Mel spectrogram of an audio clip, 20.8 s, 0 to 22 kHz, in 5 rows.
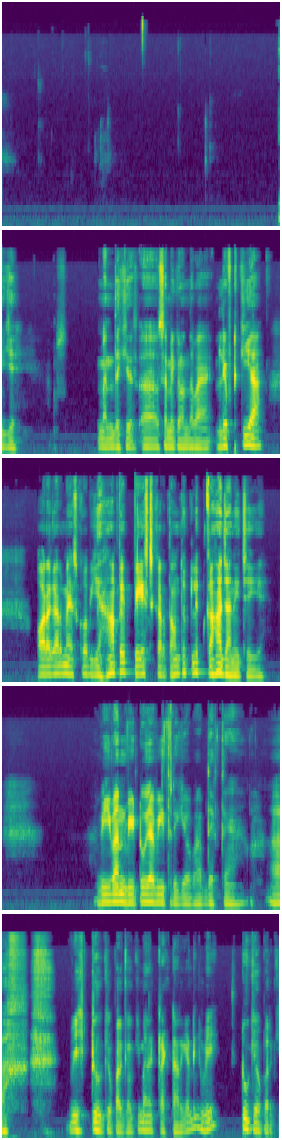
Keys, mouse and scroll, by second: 1.3 shift+;, 3.7 ;, 16.8 ctrl+v.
